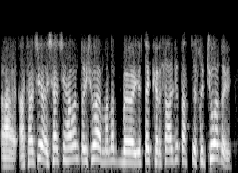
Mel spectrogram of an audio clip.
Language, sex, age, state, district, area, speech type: Kashmiri, male, 18-30, Jammu and Kashmir, Kulgam, rural, conversation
